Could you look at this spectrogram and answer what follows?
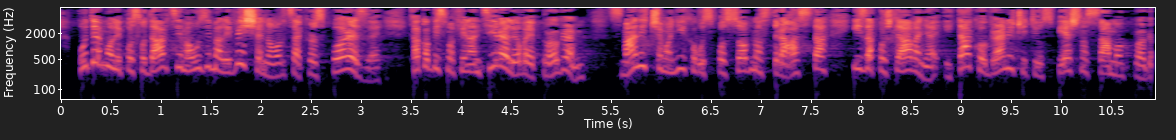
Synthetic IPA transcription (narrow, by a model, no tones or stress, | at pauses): b̥ud̪e̞mo̞lipo̞slˠo̞d̪aːʋt̪simauzimaliʋiʃe̞no̞ːʋt̪sakɾo̞zpo̞ɾe̞ze̞kako̞bismo̞finant̪siːɾalio̞ʋajpɾo̞ɡɾam | smaːɲit͡ɕe̞mo̞ɲixo̞ʋuspo̞so̞ːbno̞st̪ɾaːst̪aizapo̞ʃʎaːʋaɲaʔit̪ako̞ːɡɾanit͡ɕit̪iuspje̞ʃno̞st̪saːmo̞ɡ̚pɾo̞ɡɾa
